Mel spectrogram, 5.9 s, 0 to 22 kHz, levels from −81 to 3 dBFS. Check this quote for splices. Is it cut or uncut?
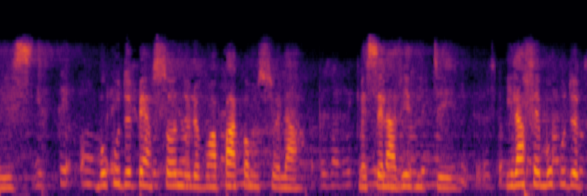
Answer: cut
